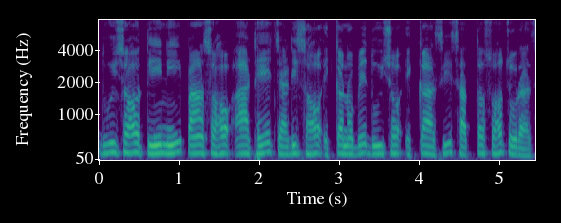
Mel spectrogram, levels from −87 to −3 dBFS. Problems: low volume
